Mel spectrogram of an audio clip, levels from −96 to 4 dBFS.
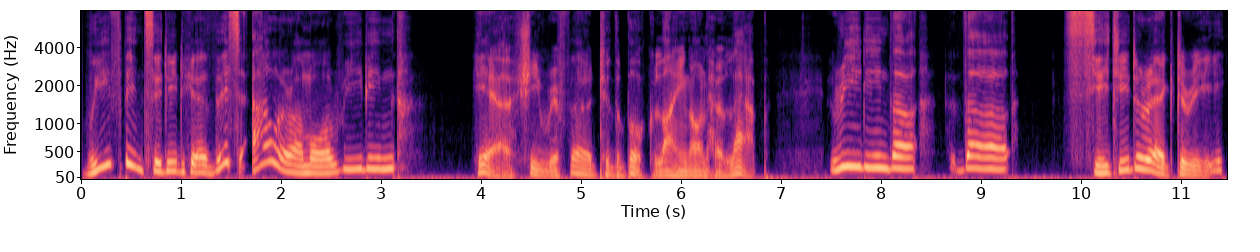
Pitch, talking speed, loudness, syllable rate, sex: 150 Hz, 120 wpm, -16 LUFS, 4.1 syllables/s, male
